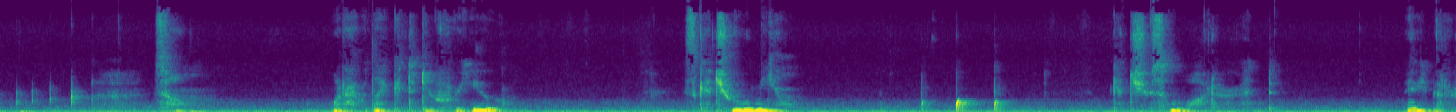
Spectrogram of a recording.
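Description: A young woman whispers softly, very close to a microphone.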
